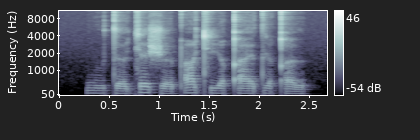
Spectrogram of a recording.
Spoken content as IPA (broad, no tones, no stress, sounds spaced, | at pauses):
w u t œ c ɛ ʃ œ pʼ ɑ cʰ y qʼ æ t i qʼ ɵ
